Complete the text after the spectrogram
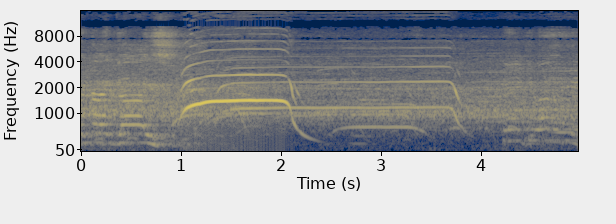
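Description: Young women in a crowd scream in long, high-pitched shrieks.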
